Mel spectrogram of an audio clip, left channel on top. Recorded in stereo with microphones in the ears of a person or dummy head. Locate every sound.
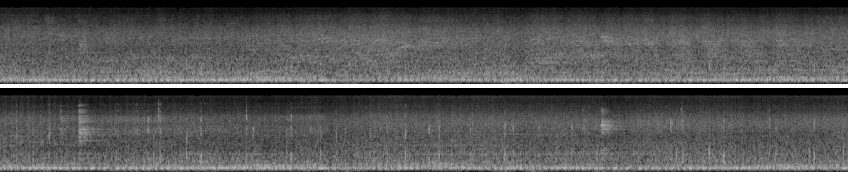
0.0 s a motorcycle: 80° right; by 8.5 s 40° right (ahead or behind)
